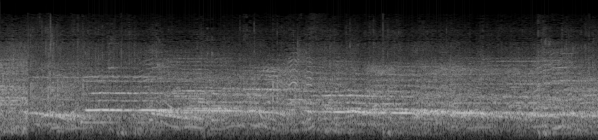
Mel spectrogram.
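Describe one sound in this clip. A large crowd chants and cheers loudly in an echoing hall.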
